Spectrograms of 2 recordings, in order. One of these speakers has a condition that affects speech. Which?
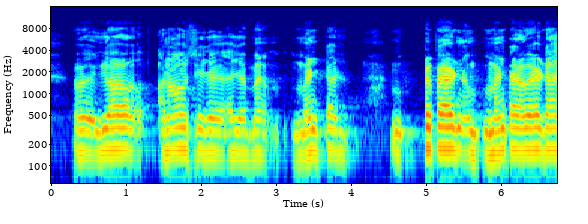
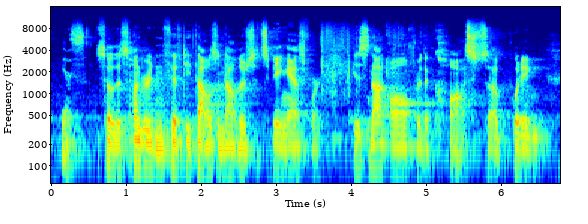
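The first: Parkinson's disease.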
